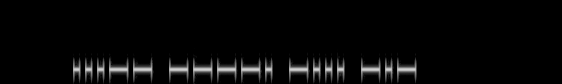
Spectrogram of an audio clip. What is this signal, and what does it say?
Morse code, heard as a keyed tone, about 20 wpm, 700 Hz. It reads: 39BK
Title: Four Letter-Number Combinations - 20wpm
